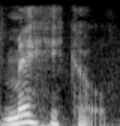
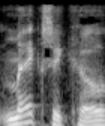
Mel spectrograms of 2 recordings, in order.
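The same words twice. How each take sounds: First: Mexico is said with a Spanish pronunciation. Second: Mexico is said with an English pronunciation. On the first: The speaker calls it right. "that's Mexico" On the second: The speaker calls it wrong. "that's not Mexico"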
